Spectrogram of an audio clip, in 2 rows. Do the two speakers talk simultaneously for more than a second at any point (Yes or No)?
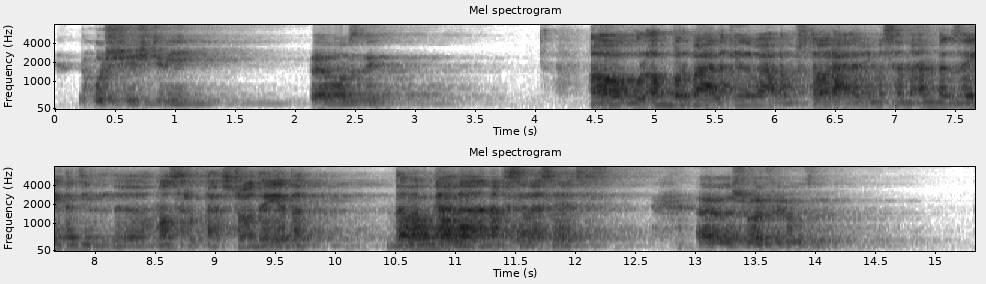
Yes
